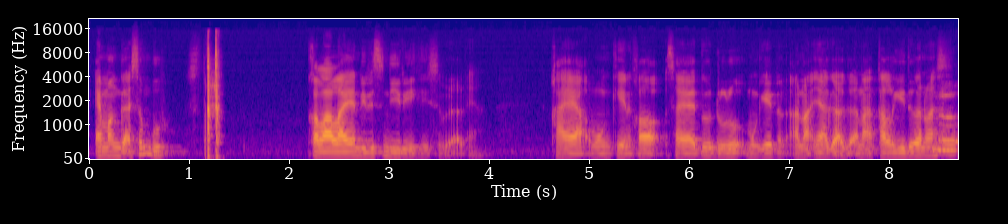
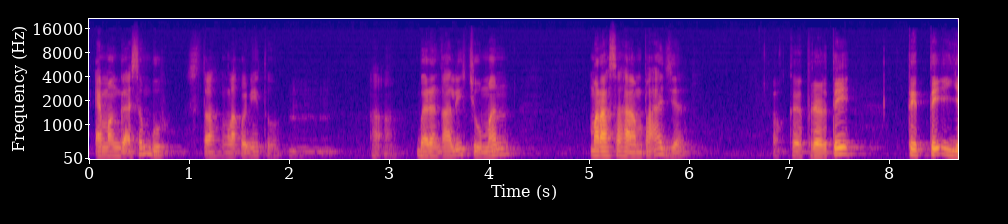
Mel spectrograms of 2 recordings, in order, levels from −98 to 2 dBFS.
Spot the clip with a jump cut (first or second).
first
